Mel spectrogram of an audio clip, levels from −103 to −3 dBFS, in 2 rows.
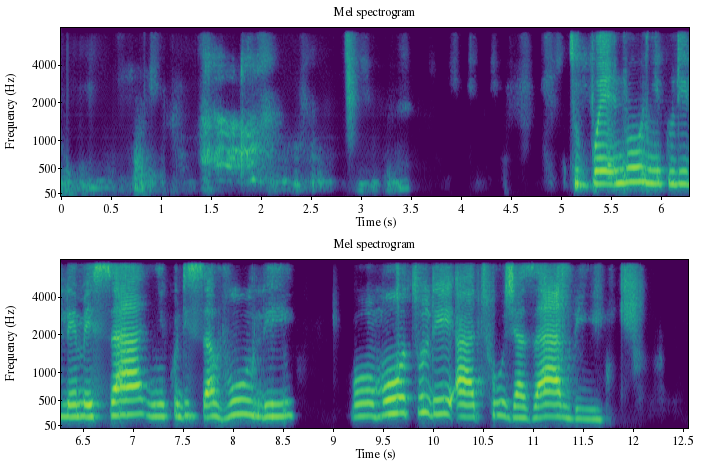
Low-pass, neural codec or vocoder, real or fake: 7.2 kHz; codec, 24 kHz, 0.9 kbps, DualCodec; fake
